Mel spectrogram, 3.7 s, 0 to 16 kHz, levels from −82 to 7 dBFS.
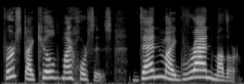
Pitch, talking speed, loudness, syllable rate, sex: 245 Hz, 130 wpm, -18 LUFS, 3.7 syllables/s, female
